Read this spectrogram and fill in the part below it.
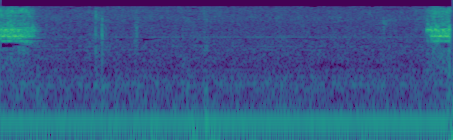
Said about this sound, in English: Sorry, I had to answer that phone call.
